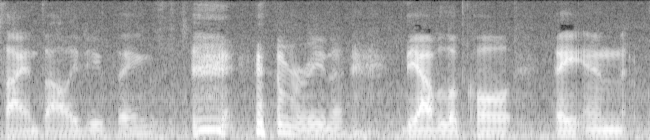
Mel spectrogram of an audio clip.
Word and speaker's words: Dayton: Marina, Diablo Colt, Dayton rhymes with Satan.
